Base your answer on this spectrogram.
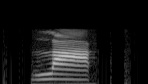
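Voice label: "laak6", Cantonese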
